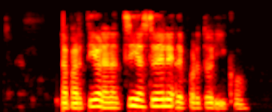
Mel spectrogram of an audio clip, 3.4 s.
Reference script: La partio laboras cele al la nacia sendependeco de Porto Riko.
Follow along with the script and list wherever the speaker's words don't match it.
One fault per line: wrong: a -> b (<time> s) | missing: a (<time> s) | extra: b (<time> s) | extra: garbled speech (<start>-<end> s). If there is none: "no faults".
missing: laboras cele al (1.3 s)
wrong: sendependeco -> cele (1.9 s)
